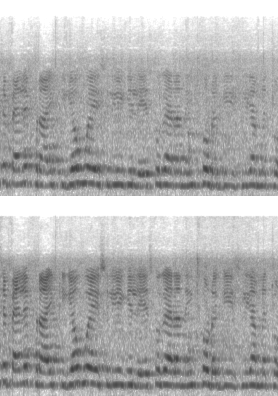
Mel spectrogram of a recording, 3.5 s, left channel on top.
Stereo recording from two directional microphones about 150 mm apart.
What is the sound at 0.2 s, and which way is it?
A woman's voice, 70° right (ahead or behind).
